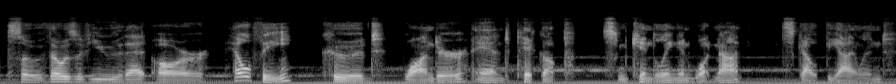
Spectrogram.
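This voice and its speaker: A man's voice: fairly low pitch, fairly bright tone, poor audio. A man speaking as game master, narrating a tabletop roleplaying game in a conversational way.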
